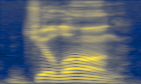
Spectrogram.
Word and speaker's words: Geelong: It's not Geelong, because it's not tea. You know, you see it, it says... It looks like oolong tea, but it's Geelong. But it's not pronounced Geelong. That word is Geelong.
